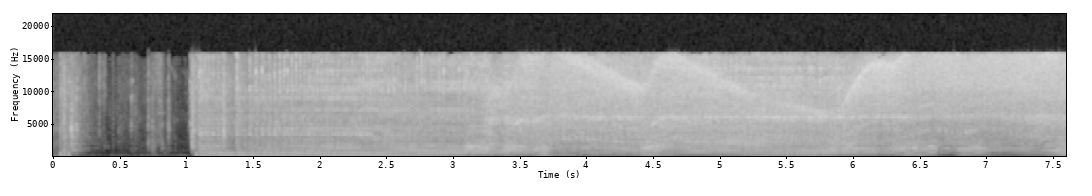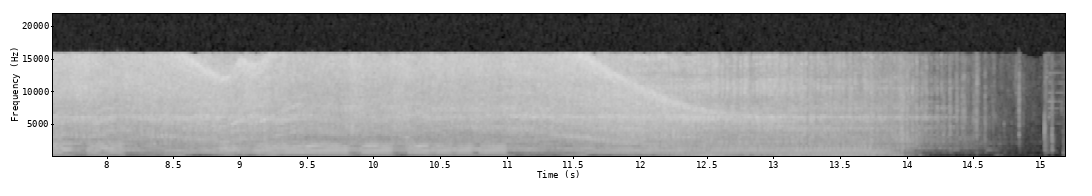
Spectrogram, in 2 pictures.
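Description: A string trimmer engine runs and revs up and down.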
